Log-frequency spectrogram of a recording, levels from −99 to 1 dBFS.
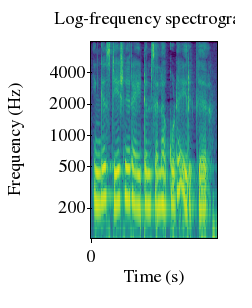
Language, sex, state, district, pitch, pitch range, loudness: Tamil, female, Tamil Nadu, Nilgiris, 225 Hz, 220-240 Hz, -12 LUFS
